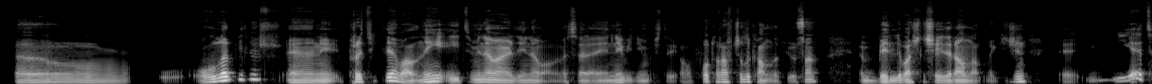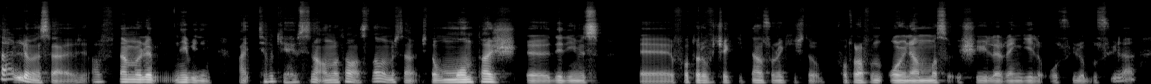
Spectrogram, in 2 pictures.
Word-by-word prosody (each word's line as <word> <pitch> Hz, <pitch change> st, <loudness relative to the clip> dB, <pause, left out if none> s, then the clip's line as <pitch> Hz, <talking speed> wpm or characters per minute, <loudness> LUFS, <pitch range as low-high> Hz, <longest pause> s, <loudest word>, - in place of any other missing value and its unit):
Iıı, 100 Hz, -, -3 dB, 0.3 s
ooo, 95 Hz, -2 st, -4 dB, 0.6 s
olabilir. 185 Hz, -, +5 dB
Yani, 100 Hz, -1 st, +1 dB
pratikliğe 160 Hz, +7 st, +4 dB
bağlı. 90 Hz, -2 st, +3 dB
Neyi 135 Hz, +4 st, +6 dB
eğitimine 105 Hz, +1 st, +1 dB
verdiğine 95 Hz, -1 st, +1 dB
bağlı. -, -, -11 dB
Mesela, 85 Hz, -2 st, -6 dB
ya, 90 Hz, 0 st, -4 dB
ne 95 Hz, +1 st, -1 dB
bileyim, 85 Hz, 0 st, -9 dB
işte, -, -, -16 dB
o -, -, -16 dB
fotoğrafçılık 115 Hz, 0 st, -2 dB
anlatıyorsan 75 Hz, -3 st, -3 dB, 0.4 s
belli 100 Hz, +2 st, +1 dB
başlı 100 Hz, 0 st, +1 dB
şeyleri 100 Hz, 0 st, +3 dB
anlatmak 100 Hz, -3 st, -2 dB
için, 120 Hz, +2 st, -3 dB, 0.4 s
e -, -, -10 dB
ı -, -, -15 dB
y 185 Hz, -4 st, -3 dB
yeterli, 240 Hz, -1 st, +3 dB
mesela. 95 Hz, 0 st, -1 dB
Y 105 Hz, -, -14 dB
hafiften 115 Hz, 0 st, -1 dB
böyle, 110 Hz, 0 st, +7 dB
ne 105 Hz, +1 st, -1 dB
bileyim. 85 Hz, -5 st, -3 dB, 0.3 s
Ha, -, -, -6 dB
tabii 130 Hz, +2 st, -6 dB
ki 95 Hz, -8 st, -10 dB
hepsini 110 Hz, +4 st, -4 dB
anlatamazsın 105 Hz, +7 st, -2 dB
ama 135 Hz, -3 st, 0 dB
mesela, 105 Hz, 0 st, -5 dB
işte, -, -, -5 dB
montaj, 110 Hz, +4 st, +5 dB, 0.3 s
ııı, 80 Hz, 0 st, -2 dB
dediğimiz, 85 Hz, -1 st, +1 dB, 0.4 s
eee, 75 Hz, -1 st, -4 dB
fotoğrafı 95 Hz, +1 st, -3 dB
çektikten 95 Hz, 0 st, -4 dB
sonraki, 90 Hz, -1 st, -7 dB
işte, -, -, -11 dB, 0.2 s
fotoğrafın 90 Hz, +1 st, -2 dB
oynanması 90 Hz, -1 st, +1 dB
ışığıyla, 85 Hz, -2 st, -5 dB
rengiyle, 85 Hz, 0 st, -6 dB
osuyla 85 Hz, -4 st, -12 dB
busuyla, -, -, -11 dB
100 Hz, 145 wpm, -24 LUFS, 90-115 Hz, 0.6 s, böyle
